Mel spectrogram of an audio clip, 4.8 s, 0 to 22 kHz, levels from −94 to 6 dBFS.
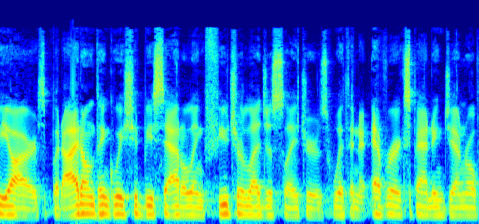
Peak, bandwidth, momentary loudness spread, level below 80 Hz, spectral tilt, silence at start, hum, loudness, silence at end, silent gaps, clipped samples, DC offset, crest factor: -4 dBFS; 14.5 kHz; 9 LU; -68 dBFS; -5 dB/octave; 0 s; none; -24 LUFS; 0 s; none; under 0.1%; under 0.1%; 20 dB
